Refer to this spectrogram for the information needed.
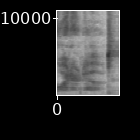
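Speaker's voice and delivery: hushed, very quiet, very soft whisper. Teaching a note name and modeling how to say it, in a whisper. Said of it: "Can you say it in a whisper?".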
